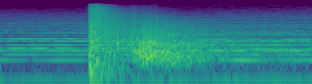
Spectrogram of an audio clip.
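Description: A single gunshot about two-thirds of a second in, its echo rolling away over about a second, over steady background music.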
